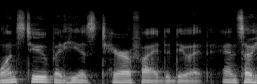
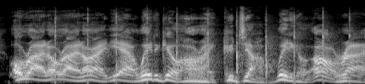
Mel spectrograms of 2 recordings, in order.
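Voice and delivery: very loud, rough, hollering coach voice; 8 semitones higher, 9 dB louder than usual. Retelling a comedy routine's impression: imitating a high school basketball coach. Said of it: "That's my high school basketball coach".

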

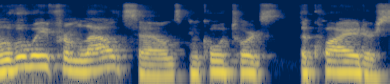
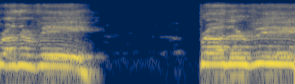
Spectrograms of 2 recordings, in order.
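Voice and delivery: high, drawn-out calling shout, hollered from far off; 8 semitones higher than usual. Retelling a middle school kid calling from fifty feet away: imitating a kid shouting. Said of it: "kinda shouting at me".

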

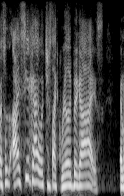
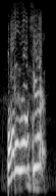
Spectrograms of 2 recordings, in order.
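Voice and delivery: voice going up high, higher. Listing movies excitedly to another speaker: high-pitched voice. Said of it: "do you hear how high my voice is?".

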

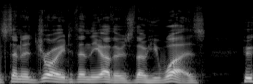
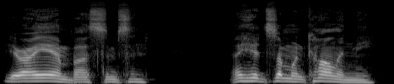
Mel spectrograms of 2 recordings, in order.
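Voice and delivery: faint, dried-up wheezing voice, short of breath; 4 dB quieter than usual. Narrator reads a man answering someone who called him, faint, wheezy, breathless voice. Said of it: "dried-up voice, made wheezy and breathless".

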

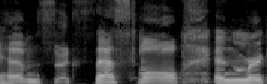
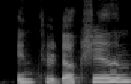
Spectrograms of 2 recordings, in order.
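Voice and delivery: simple, understated one word, pitched up; 5 semitones higher than usual. Voicing a character who takes off his helmet: speaking very quietly. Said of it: "just says very quietly".

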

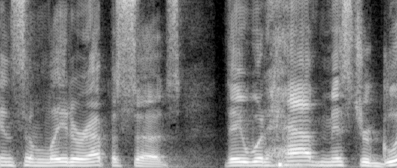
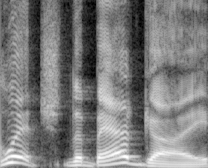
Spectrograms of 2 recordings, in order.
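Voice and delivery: ordinary talk, nothing marked

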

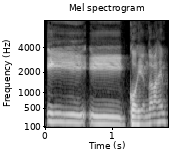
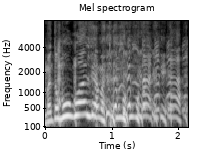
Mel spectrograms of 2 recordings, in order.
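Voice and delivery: put-on panicked yell, pitched higher; 10 semitones higher than usual. Retelling how Robert fell at the start of the race: imitating Robert yelling. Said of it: "empieza a gritar".

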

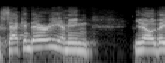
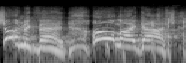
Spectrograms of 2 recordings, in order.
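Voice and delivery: put-on gushing, effusive voice, pitched higher; 4 semitones higher than usual. Mocking how every Rams score got credited to the coach: imitating Paulie. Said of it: "I sound like Paulie doing my impersonation".

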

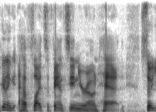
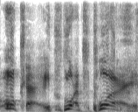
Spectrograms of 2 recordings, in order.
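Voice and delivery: put-on demon voice; 4 semitones higher than usual. Redoing a childhood friend's invitation to play, in a demon voice. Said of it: "You didn't use your demon voice".

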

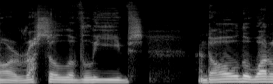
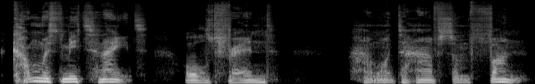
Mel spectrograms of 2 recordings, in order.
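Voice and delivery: put-on drunk man voice, tipsy; 2 semitones lower than usual. A drinking friend urges the narrator to come out with him tonight: drunk man's voice. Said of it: "He took a swig from his bottle and teetered back and forth. Patches of scalp glowed through his once lush red hair. Knobby elbows bulged beneath his skin like tumours. His eyes sat so far back into hi".

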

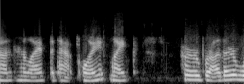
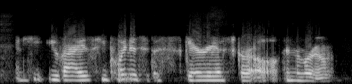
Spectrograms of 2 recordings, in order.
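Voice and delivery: usual speaking voice

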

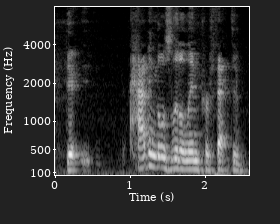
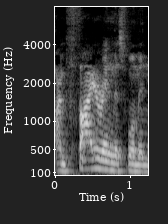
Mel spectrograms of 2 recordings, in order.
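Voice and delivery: ordinary talk

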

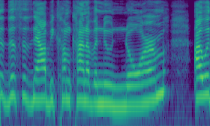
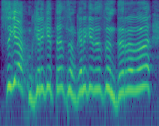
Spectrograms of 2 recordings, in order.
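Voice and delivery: acted-out manic, high, excited run-on chatter; 6 semitones higher than usual. Retelling a phone call with mom after grocery shopping: imitating own manic rambling. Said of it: "You sound really manic".

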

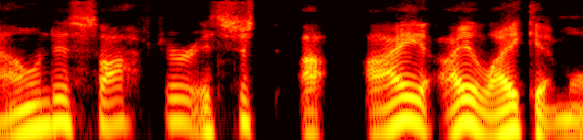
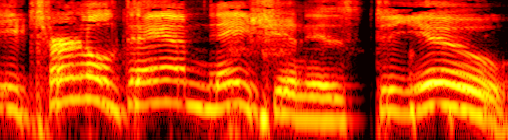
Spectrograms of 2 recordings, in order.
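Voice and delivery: put-on voice, very high and squeaky, silly; 13 semitones higher than usual. Answering a joke about how Satan really sounds: Satan voice. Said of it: "Satan actually sounded like that".

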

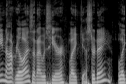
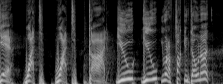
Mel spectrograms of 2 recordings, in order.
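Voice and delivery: mocking, rude, pitched-up tone; 7 semitones higher than usual. Contrasting Dunkin' Donuts staff, imitating a rude Long Island clerk. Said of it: "they're like".

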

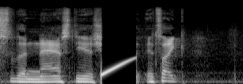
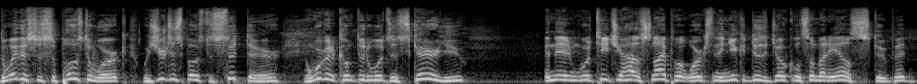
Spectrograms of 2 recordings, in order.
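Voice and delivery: high-pitched mocking voice. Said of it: "And they're like".

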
